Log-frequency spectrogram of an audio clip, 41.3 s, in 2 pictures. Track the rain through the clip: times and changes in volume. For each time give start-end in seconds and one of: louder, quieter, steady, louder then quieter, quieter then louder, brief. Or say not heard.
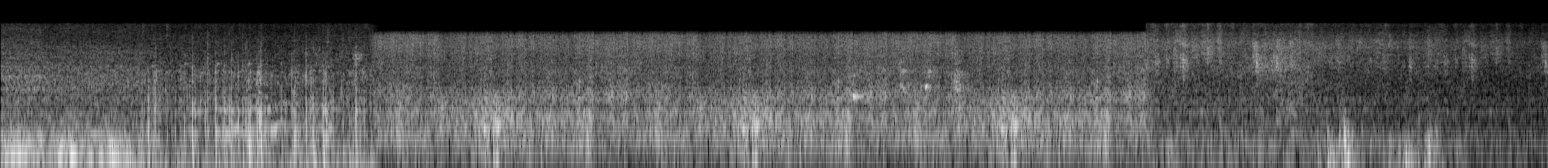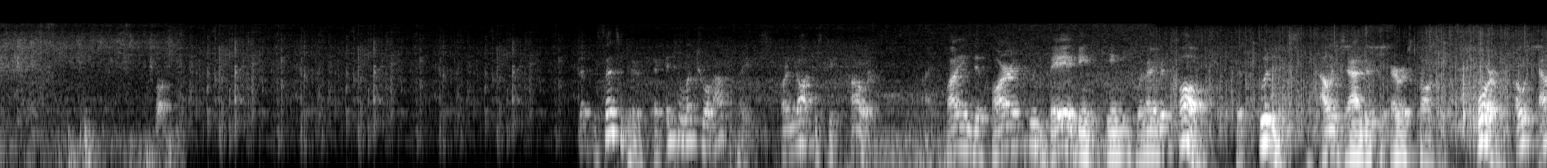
0.0-41.2 quieter then louder.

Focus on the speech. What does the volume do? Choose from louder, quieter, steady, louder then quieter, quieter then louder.
louder.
